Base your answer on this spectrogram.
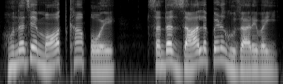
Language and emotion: Sindhi, neutral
